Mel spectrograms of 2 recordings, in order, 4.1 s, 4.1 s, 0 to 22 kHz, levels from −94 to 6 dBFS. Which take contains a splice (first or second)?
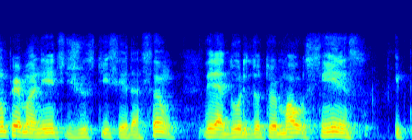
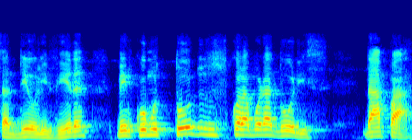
first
